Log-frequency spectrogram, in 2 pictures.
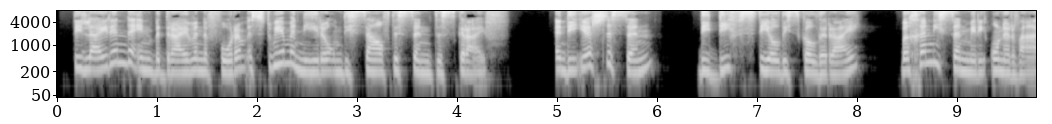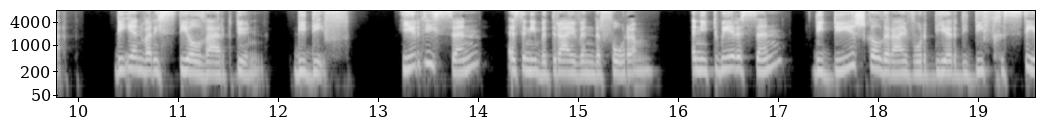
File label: AFR, voice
